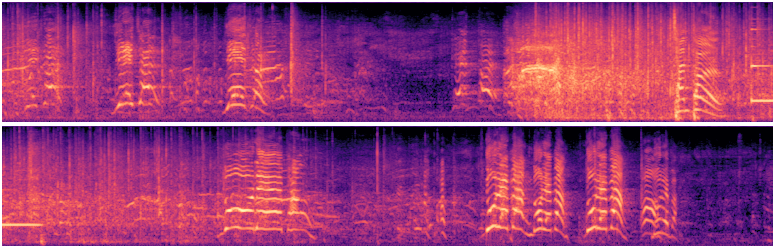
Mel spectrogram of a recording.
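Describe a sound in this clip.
Young women speak loudly and excitedly into microphones, one after another.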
